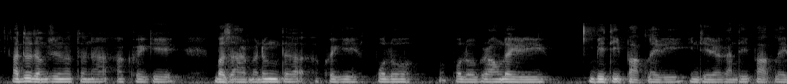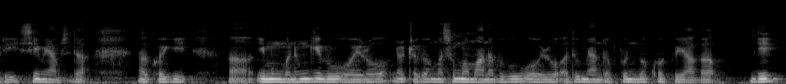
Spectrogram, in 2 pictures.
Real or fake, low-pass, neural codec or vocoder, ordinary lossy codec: fake; 7.2 kHz; vocoder, 44.1 kHz, 128 mel bands every 256 samples, BigVGAN v2; none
